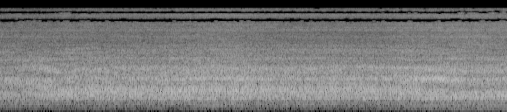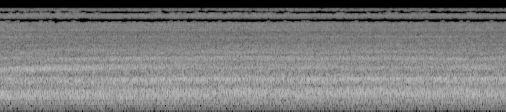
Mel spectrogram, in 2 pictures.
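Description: Handheld hair dryer blowing steadily, a continuous rush of air with a faint motor whine that shifts slightly higher about four seconds in. It is pushing a puddle of fluid acrylic paint outward into a bloom.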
